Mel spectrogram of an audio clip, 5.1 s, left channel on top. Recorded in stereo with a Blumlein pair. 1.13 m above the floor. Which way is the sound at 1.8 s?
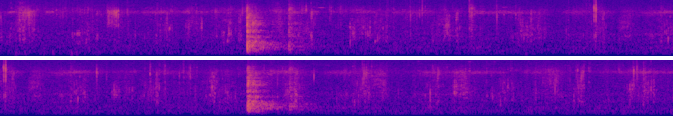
60° left.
